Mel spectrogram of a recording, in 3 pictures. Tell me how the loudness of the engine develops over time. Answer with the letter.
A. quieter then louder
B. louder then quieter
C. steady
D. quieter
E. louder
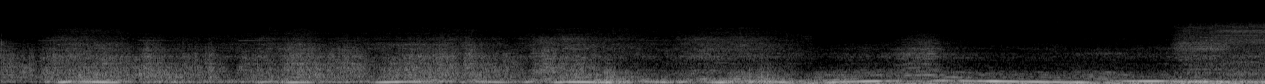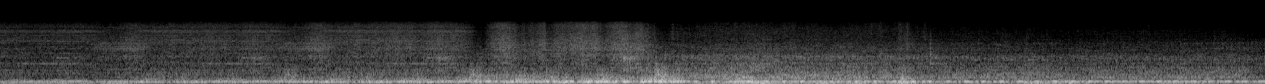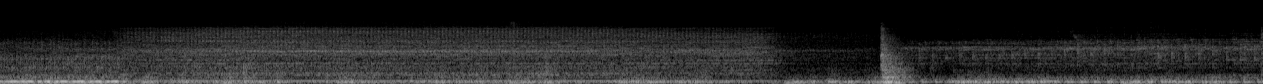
B.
